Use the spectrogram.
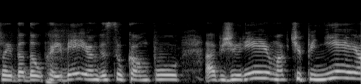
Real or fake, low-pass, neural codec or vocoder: real; 7.2 kHz; none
